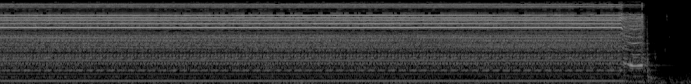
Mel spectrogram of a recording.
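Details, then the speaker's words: 2020 Audi Q3, 58k miles, rear brake pad change: electric parking brake caliper motor on 12V supply, steady high whine for about six seconds then stopping cleanly, retracting normally after polarity swap. "Okay, yeah, so it's retracting. So I'm going to let it run till it stops."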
